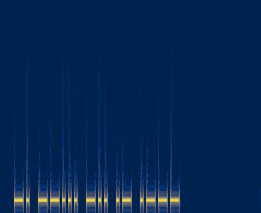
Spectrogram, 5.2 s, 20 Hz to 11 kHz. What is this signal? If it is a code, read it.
Morse code, heard as a keyed tone, about 20 wpm, 700 Hz. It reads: N7DAJ
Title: Speed Racing - USA Call Signs 17wpm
